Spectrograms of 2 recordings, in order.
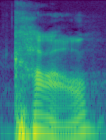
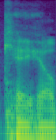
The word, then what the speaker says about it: Cahill: This week, I am super excited to bring to you Anthea Cahill, or in the States we pronounce it Cahill, but she's from Canberra,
